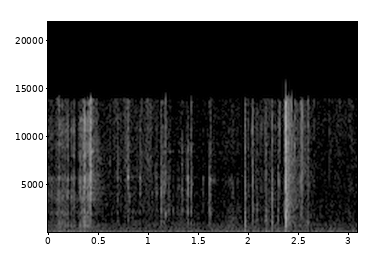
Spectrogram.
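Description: A solid pale yellow bar of soap, held in the hand, is shaved with a red vegetable peeler, and the shavings pile up on a grey counter. A quick series of dry, crisp scraping strokes with bright, hissy edges is heard, the loudest stroke coming near the end. The strokes are short and cut off fast, leaving soft gaps between them.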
